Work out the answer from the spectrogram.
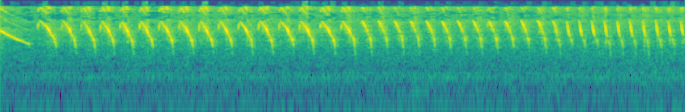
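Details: Canary singing: a brief downward whistle followed by a long, steady, fast trill of bright repeated notes, slowing very slightly toward the end.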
